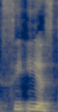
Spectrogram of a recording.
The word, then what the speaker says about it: c'est: CEST is called as c'est.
